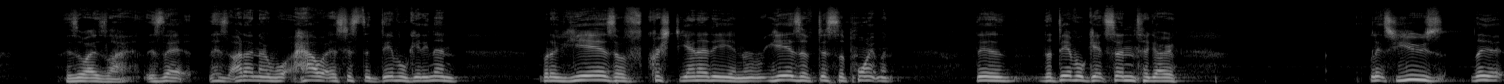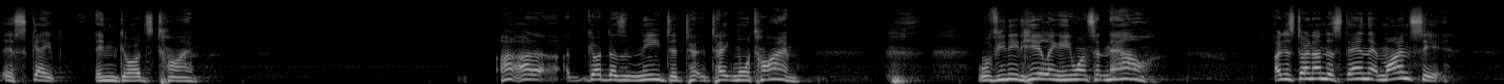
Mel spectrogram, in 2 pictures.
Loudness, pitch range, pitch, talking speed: -31 LUFS, 165-210 Hz, 185 Hz, 130 wpm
